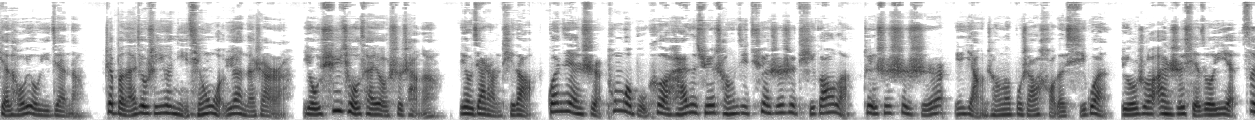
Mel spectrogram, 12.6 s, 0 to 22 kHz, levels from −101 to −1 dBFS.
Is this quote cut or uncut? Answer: uncut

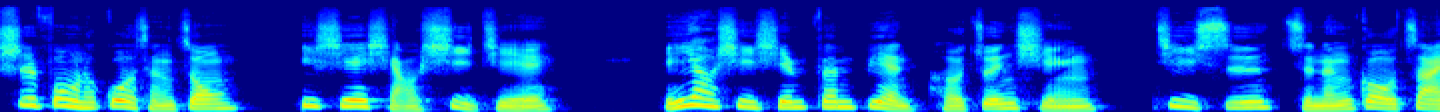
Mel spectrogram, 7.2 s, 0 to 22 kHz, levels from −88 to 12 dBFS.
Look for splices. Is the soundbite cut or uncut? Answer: cut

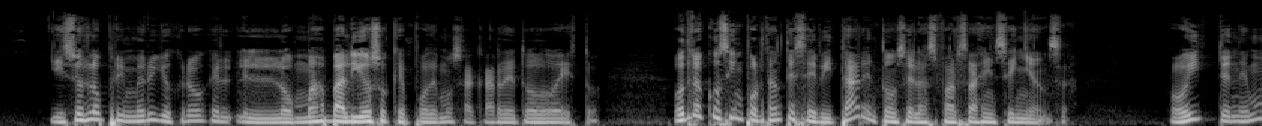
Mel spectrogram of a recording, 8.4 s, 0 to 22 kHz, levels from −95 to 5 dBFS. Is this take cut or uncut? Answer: cut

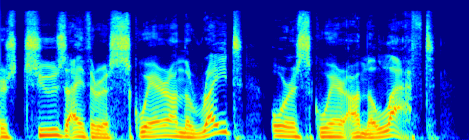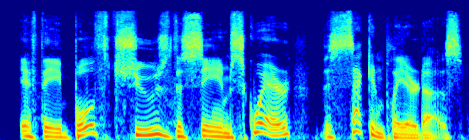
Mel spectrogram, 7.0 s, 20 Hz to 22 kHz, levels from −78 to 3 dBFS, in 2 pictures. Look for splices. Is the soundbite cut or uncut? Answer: cut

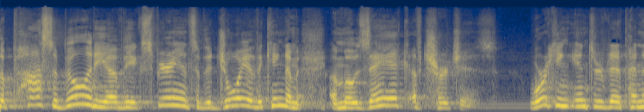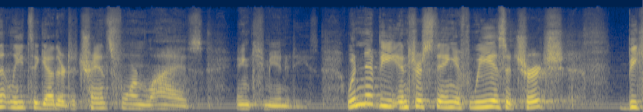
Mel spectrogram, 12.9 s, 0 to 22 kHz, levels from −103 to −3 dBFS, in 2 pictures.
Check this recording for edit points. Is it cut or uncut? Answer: cut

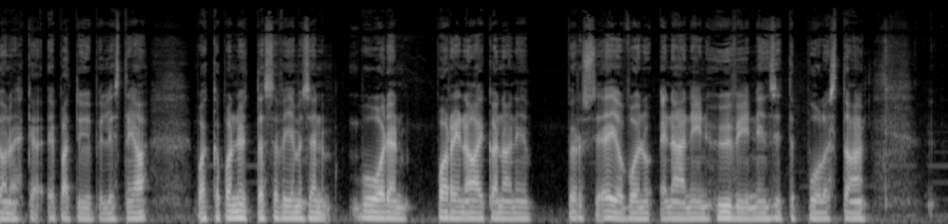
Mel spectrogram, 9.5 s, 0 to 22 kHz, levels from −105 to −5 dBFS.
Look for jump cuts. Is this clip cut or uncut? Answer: cut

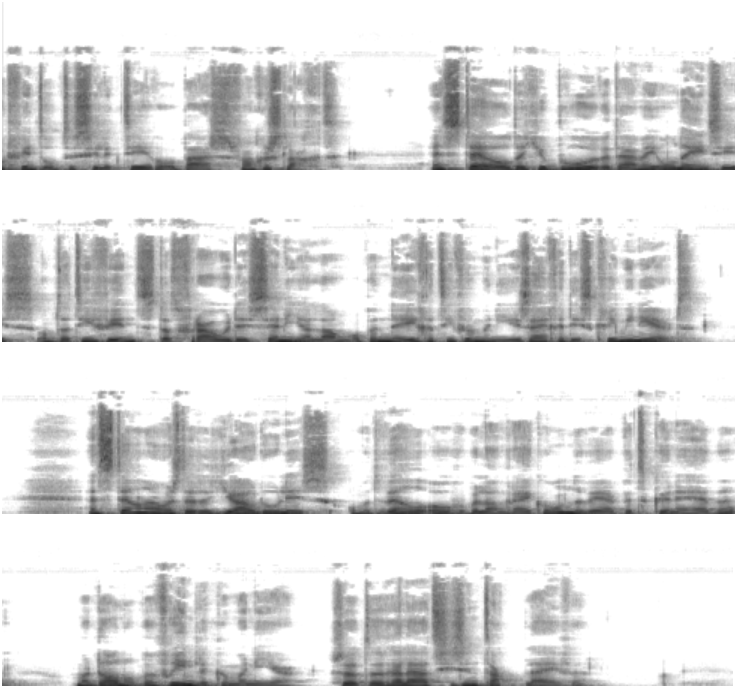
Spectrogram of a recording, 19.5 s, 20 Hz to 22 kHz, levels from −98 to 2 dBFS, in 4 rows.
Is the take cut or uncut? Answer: uncut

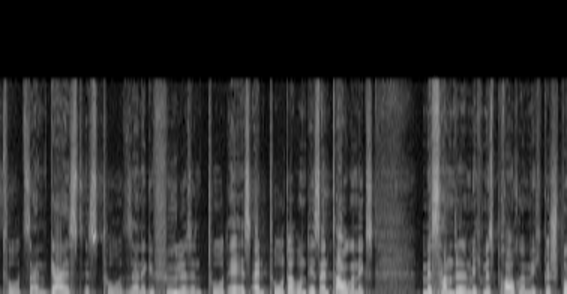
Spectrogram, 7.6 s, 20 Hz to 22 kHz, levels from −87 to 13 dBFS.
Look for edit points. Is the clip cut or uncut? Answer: uncut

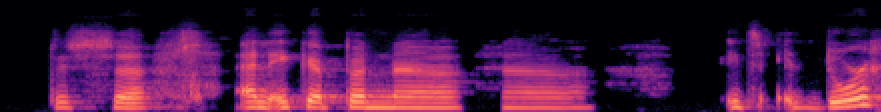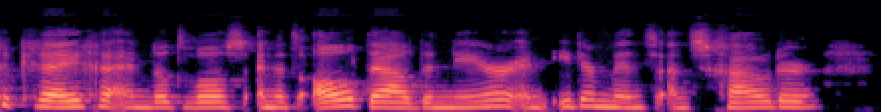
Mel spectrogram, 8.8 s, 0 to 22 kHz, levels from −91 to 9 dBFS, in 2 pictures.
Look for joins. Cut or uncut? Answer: cut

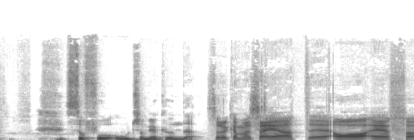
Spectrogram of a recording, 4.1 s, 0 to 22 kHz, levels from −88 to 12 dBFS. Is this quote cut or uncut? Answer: uncut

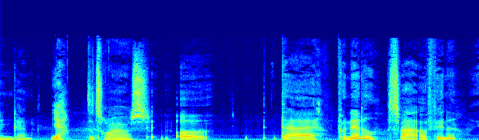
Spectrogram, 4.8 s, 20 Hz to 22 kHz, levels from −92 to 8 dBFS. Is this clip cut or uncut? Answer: uncut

